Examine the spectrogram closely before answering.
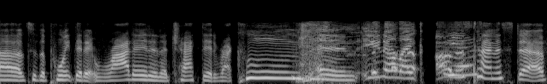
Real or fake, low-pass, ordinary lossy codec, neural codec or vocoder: real; 7.2 kHz; Opus, 16 kbps; none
